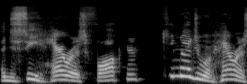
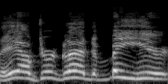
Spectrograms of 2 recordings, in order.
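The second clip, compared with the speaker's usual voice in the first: fake, laid-on Southern accent, pitched up; 6 semitones higher, 6 dB louder than usual. Speaker demonstrating what a southern accent really sounds like: put-on southern accent. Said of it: "It wasn't Southern".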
